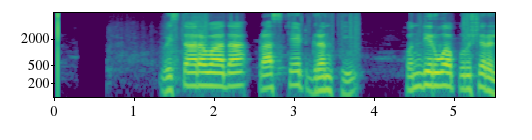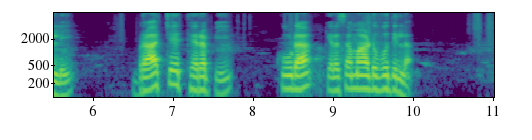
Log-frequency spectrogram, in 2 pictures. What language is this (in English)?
Kannada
